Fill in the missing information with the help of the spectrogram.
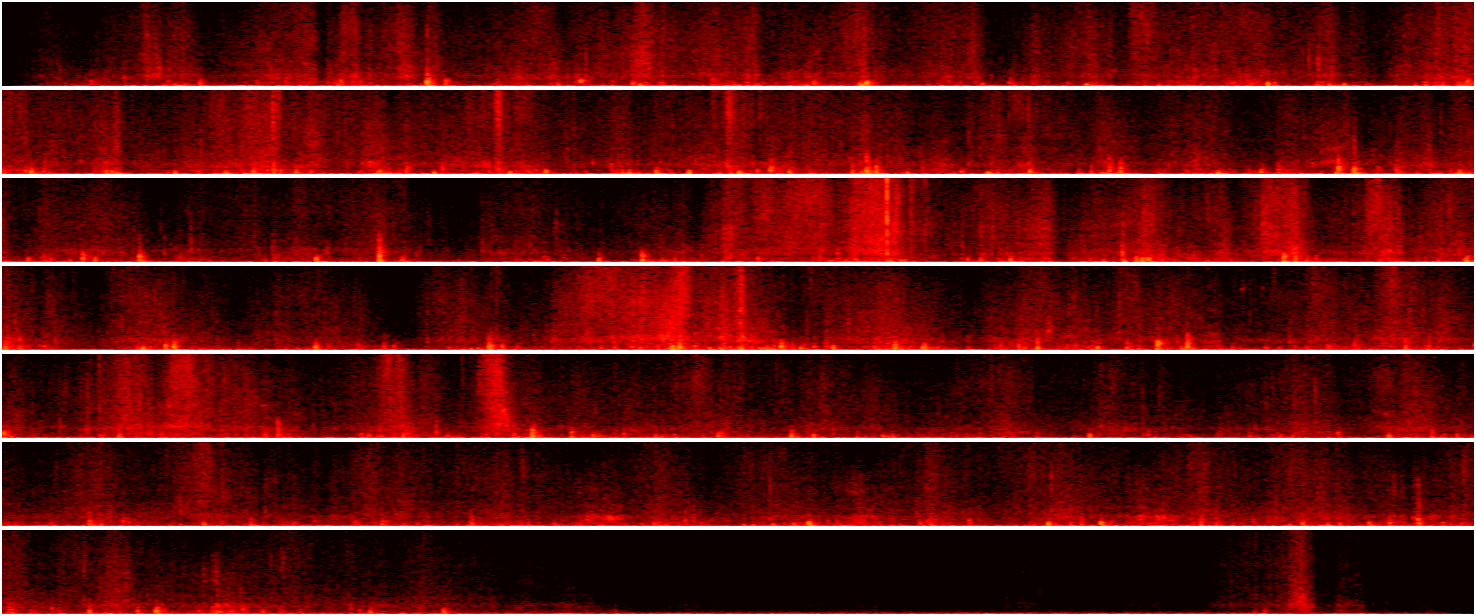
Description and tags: Mandy Cloth Pass Jacket Walking
The sound of a jacket swaying back and forth as someone walks.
